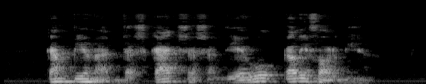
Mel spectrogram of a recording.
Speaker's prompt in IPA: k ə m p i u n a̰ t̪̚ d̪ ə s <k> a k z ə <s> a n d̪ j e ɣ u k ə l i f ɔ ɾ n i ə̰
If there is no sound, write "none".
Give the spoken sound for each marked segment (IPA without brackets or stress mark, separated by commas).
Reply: k, s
